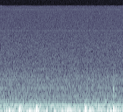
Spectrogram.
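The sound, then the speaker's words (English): A muffled, racing heartbeat thuds steadily in low, paired beats, quiet, over a soft droning hum with no voices. “Can you feel my heartbeat racing against you?”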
